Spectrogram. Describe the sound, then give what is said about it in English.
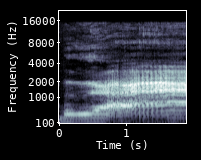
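A person imitates a deer's roar with one loud, sustained, guttural bellow that holds steady and grows rougher toward the end, with no talking around it. “I'm like, all right, I'm going to give him half of a roar.”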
